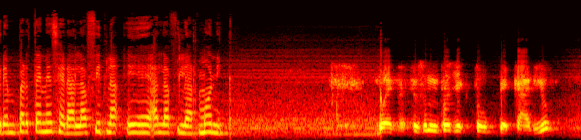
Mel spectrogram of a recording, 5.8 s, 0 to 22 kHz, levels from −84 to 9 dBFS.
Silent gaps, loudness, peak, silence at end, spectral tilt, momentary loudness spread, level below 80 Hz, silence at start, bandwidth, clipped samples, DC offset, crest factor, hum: none; -19 LUFS; -2 dBFS; 0 s; -5.5 dB/octave; 16 LU; -68 dBFS; 0 s; 15 kHz; under 0.1%; under 0.1%; 16 dB; none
